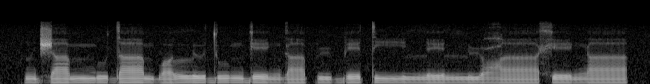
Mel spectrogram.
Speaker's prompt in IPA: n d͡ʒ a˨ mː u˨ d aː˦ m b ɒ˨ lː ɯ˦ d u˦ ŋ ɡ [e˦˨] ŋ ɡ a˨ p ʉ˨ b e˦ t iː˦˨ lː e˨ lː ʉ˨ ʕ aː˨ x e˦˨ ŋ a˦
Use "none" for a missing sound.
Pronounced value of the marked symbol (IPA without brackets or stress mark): e˦˨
